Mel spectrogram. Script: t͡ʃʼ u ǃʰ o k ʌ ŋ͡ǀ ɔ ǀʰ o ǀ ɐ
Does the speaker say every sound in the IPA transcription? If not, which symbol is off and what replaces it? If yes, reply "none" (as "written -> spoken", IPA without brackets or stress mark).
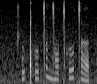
k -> ǀ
